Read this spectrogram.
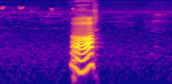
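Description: A man shouts out briefly.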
